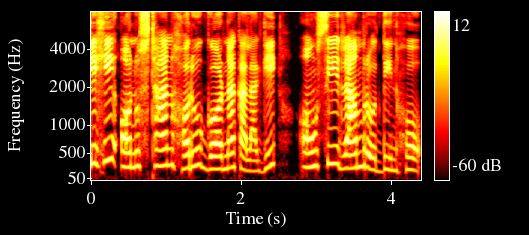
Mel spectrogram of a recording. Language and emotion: Nepali, neutral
